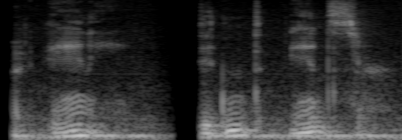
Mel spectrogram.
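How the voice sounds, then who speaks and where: A woman with a very low voice reads a storybook for children at a slow pace. Her delivery is instructive and expressive, and the recording sounds a little muffled. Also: gravelly. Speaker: read-aloud teacher for children. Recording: muffled sound with faint noise.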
